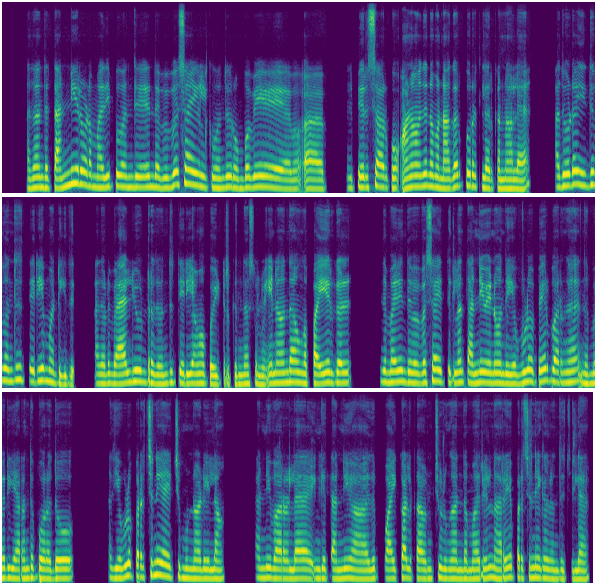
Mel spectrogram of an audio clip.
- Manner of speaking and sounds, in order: other noise; other background noise; unintelligible speech
- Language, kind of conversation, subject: Tamil, podcast, நீர் சேமிப்பதற்கான எளிய வழிகள் என்ன?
